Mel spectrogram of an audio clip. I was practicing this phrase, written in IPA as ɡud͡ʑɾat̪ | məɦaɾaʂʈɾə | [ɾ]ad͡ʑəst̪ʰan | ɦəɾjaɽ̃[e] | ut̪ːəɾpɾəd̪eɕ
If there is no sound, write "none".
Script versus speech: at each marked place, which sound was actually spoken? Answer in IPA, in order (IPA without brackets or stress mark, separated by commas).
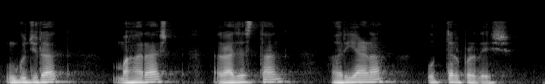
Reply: ɾ, a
